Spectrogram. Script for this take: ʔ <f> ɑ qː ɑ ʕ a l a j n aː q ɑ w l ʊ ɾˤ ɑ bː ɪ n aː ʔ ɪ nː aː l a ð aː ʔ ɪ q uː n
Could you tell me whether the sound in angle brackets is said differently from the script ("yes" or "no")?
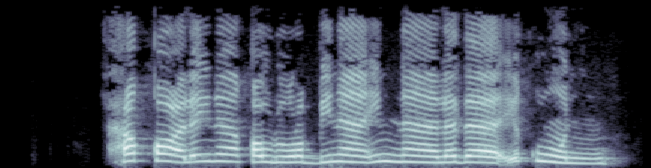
yes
